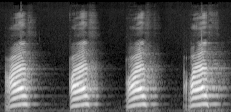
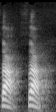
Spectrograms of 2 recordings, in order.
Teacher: زبان کی نوک کو ثنایا علیہ کے کنارے پر لگا کر منہ کو اوپن کرے تو اس طریقے سے حرف سا ادا ہوتا ہے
